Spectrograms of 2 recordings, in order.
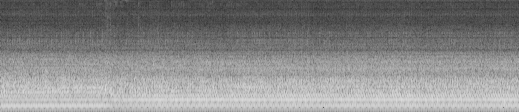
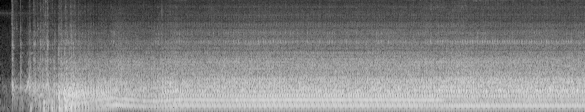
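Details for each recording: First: Husqvarna self-propelled mower after service and cleaning: steady, high-pitched even drone with no dips, held well above normal speed; engine overspeed because throttle set too high, to be turned back. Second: Husqvarna self-propelled mower after service and turning the throttle down a touch: catches, settles within two seconds and holds a smooth, even buzz with a steady note; normal running.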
